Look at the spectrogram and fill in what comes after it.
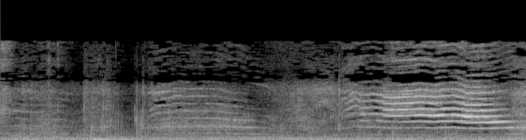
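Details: Kitten at a vet in London during a check-up; thin, high-pitched mewing cries that slide up and down in pitch, growing louder near the end, over steady background noise.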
